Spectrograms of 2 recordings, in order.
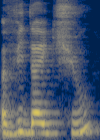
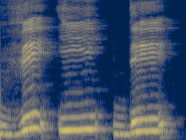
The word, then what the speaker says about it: vidIQ: Moi, j'utilisais beaucoup vidIQ, donc VIDIQ. Alors, je voulais prononcer à l'anglaise vidIQ, vidIQ, voilà, en français.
